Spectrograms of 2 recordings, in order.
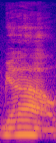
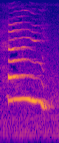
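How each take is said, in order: First: Said in the usual way. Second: Very high, squeaky little meow; tiny high meow. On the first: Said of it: "instead of being like". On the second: Retold or imitated. Big bulky cat Dean gives a tiny, very high meow. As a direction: mew it like a tiny kitten. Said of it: "like my cat Dean".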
